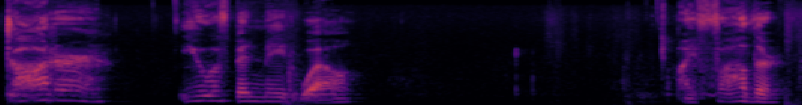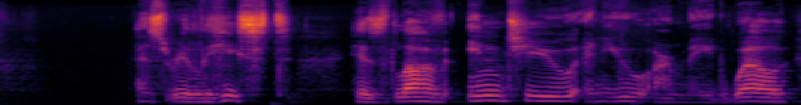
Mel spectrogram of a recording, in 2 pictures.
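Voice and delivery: soft, gentle reassurance; tender, loving. Acted. Jesus to the healed woman, tender and loving. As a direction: speak softly, as to a beloved daughter. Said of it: "so tenderly and lovingly says".

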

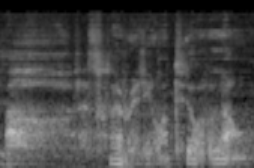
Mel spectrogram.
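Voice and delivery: a soft whispered sigh of relief. Acted. Moses realising what he wanted, whispered relief. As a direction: breathe it out in quiet wonder.

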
